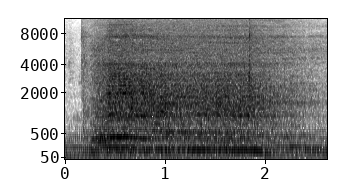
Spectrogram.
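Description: A kitchen blender whirs loudly and steadily for a couple of seconds, remixing a fava bean cream seasoned with salt and pepper, its motor pitch dropping slightly as it winds down.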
